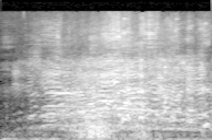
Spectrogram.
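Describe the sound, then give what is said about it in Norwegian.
An audience of many voices all calling out at once, each saying a sentence about how they are really doing, in a dense, overlapping babble that swells in the middle and stays fairly loud throughout, with no single speaker standing out. “Hvis alle roper samtidig, så går det bra.”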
